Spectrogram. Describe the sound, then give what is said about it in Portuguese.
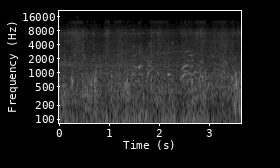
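A boat moves steadily across water, its constant rushing, churning noise filling the scene, with faint voices murmuring underneath. “Vou parar o barco ali. Tá andando nada mesmo?”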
